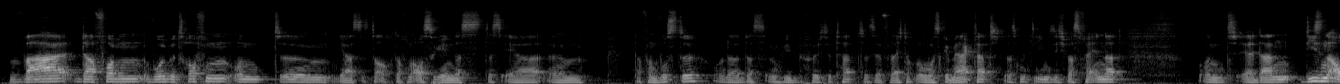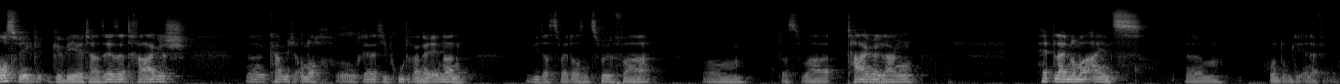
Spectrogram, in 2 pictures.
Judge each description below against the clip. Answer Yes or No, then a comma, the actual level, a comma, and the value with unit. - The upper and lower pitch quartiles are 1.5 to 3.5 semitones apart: Yes, average, 2.8 semitones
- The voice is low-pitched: Yes, low, 110 Hz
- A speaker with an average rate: Yes, average, 160 wpm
